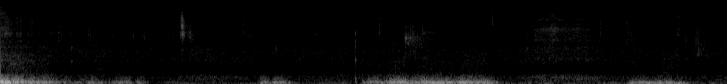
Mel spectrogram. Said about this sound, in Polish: Dam wam chwilę, bo słyszę szelest kartek.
